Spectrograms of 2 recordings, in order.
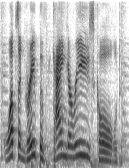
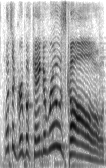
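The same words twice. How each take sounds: First: It is said in an Australian accent. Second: It is said in the speaker's normal accent.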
